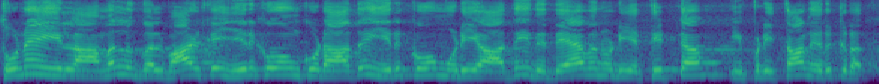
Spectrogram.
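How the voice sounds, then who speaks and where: High-voiced man preaching emphatically. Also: fairly even intonation, brisk. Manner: emphatic preaching that repeats key phrases. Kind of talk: sermon.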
